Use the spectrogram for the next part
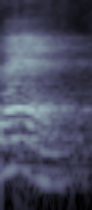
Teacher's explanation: यदि हम य, र, ल, व इनमें से उच्चारण करें तो जो र का जब उच्चारण करते हैं तो र के उच्चारण में जीवा में सबसे अधिक कंपन होता है और जीवा कई बार तालु से स्पर्श करती है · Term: परकंपित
